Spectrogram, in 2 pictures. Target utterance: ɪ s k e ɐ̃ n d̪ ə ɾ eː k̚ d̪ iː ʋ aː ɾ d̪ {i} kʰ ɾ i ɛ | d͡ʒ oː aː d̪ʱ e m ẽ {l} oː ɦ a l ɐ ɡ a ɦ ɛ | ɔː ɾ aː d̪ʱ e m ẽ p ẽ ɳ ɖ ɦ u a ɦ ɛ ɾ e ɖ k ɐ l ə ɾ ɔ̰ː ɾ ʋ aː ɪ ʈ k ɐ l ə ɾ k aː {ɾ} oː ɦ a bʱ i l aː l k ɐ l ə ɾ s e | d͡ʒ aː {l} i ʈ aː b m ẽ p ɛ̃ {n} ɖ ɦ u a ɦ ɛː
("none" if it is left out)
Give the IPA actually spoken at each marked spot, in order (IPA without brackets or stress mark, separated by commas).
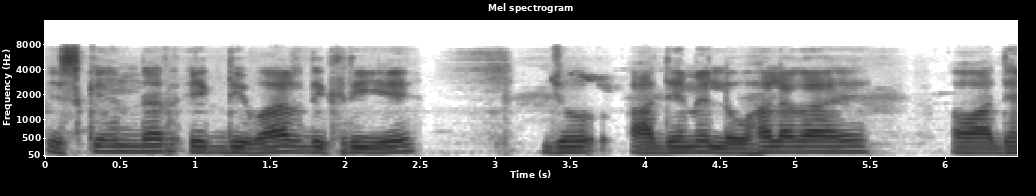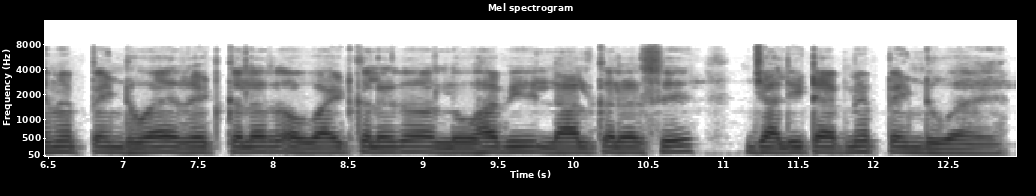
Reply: ɪ, l, l, l, ɳ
